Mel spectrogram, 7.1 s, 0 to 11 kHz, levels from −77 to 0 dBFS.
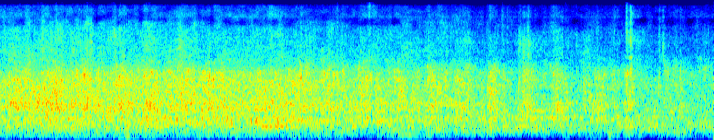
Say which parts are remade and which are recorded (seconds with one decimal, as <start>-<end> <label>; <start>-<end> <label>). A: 0.0-7.1 remade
